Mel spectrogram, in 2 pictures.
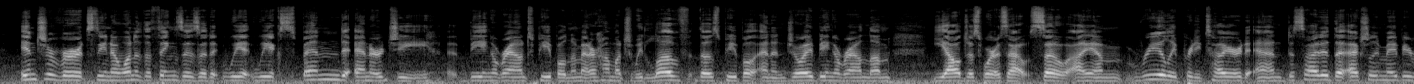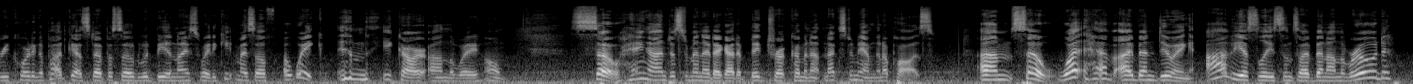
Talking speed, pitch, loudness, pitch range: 210 wpm, 180 Hz, -21 LUFS, 165-195 Hz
